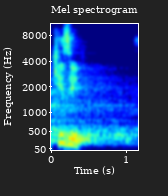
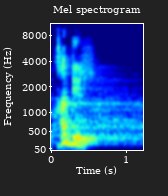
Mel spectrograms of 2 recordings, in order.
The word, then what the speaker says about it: খাদির: আপনারা ভুল বলেন খিজির, উচ্চারণটা হচ্ছে বিফাতহিল খা ওয়া কাসরিদ দাদ, খাদির। আমরা বলি খিজির।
